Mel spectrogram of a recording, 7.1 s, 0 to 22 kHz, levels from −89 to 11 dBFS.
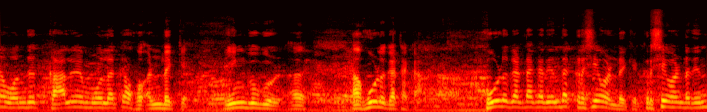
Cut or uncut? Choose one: uncut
